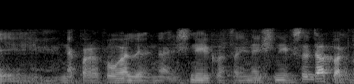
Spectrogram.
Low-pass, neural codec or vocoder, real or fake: 5.4 kHz; codec, 16 kHz in and 24 kHz out, 1.1 kbps, FireRedTTS-2 codec; fake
